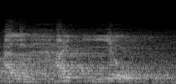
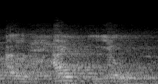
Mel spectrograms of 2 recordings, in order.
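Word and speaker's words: الحي: Sekarang kita pelajari terlebih dahulu nama yang ke-63, yaitu Allah Al-Hayyu, yang Maha Hidup. Apakah makna Allah Al-Hayyu atau Al-Hayy? Kalau kita membacanya sukun.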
